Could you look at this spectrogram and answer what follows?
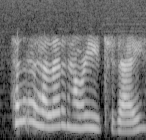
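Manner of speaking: put-on British accent. A guest, asked on air for her best british accent, greets helen in a british accent. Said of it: "we want to hear your best British accent".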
